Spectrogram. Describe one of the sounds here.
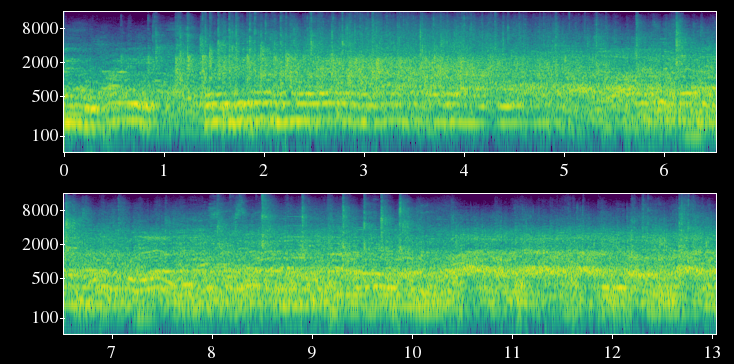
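A crowd roars and cheers loudly.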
